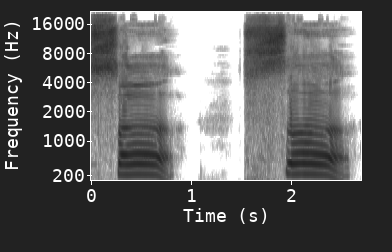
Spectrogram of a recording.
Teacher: ये दंत्य सकार है। दांतों से बोला जाता है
